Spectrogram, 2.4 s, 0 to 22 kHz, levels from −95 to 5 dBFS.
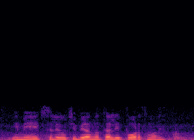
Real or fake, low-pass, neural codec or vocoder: real; 5.4 kHz; none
